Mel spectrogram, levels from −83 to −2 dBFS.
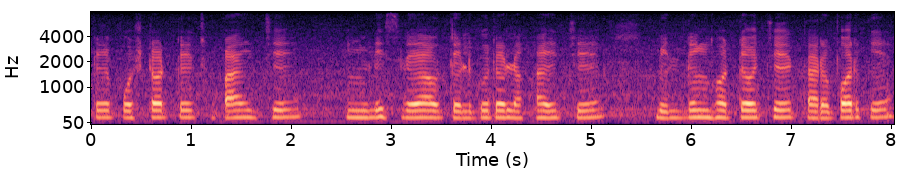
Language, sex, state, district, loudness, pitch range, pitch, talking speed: Odia, male, Odisha, Sambalpur, -18 LUFS, 180-190 Hz, 185 Hz, 125 wpm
